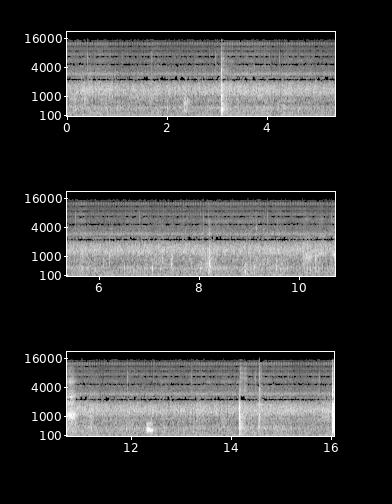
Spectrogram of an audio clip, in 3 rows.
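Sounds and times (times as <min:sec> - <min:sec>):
room hiss: 0:00.0 - 0:16.0
faint ticks: 0:04.1 - 0:04.4, 0:05.4 - 0:16.0.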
